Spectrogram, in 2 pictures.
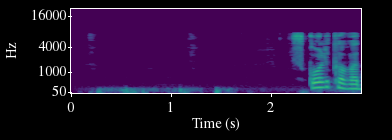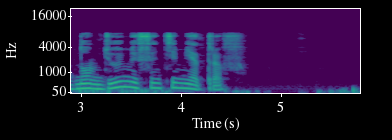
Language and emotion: Russian, neutral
